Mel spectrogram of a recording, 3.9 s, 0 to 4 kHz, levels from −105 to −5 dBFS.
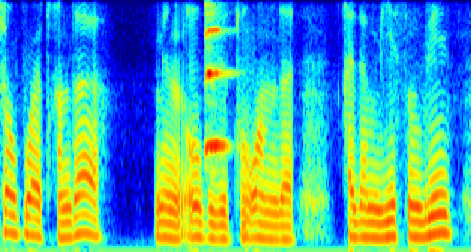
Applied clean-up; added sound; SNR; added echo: none; Bowed string instrument; -1 dB; none.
